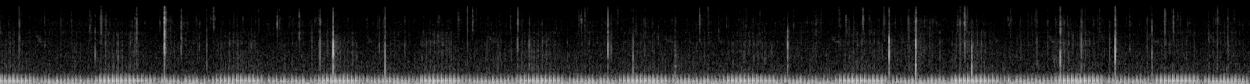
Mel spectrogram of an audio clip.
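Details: Low, rumbling cat purr pulsing in steady breath cycles, about once a second, a faint hum on each phase, accompanied by crisp crackles of a burning fireplace.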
